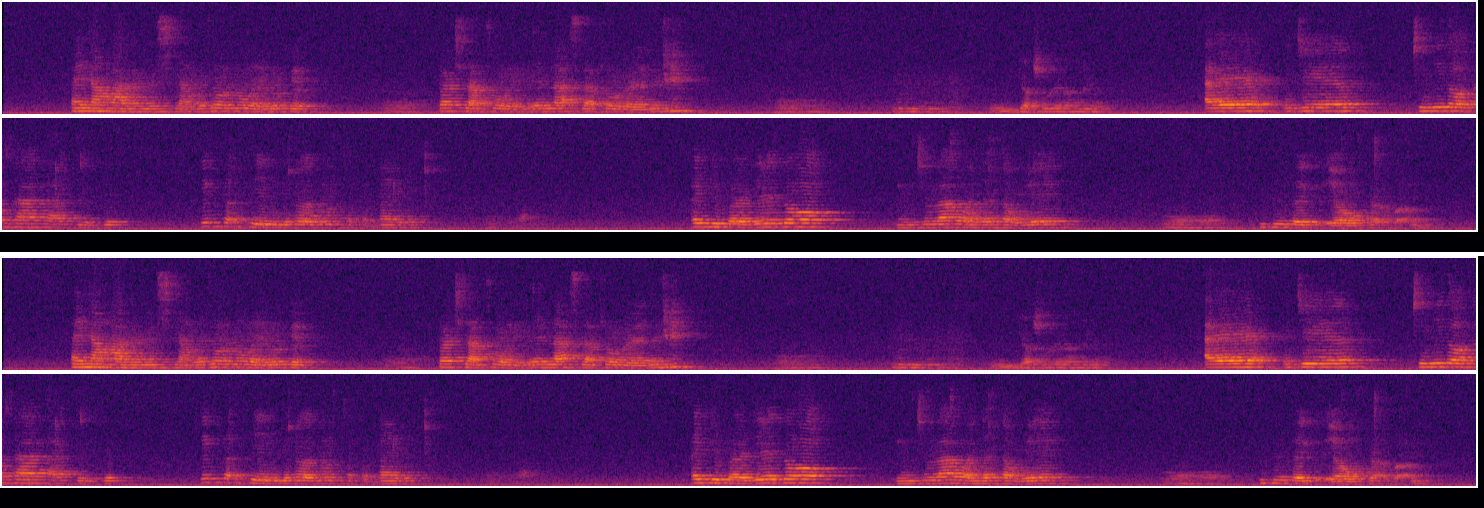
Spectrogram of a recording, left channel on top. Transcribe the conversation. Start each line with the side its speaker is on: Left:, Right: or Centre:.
Right: ꯑꯩꯅ ꯍꯥꯟꯅ ꯅꯨꯡꯁꯤꯅꯕꯁꯨ ꯑꯗꯨ ꯑꯣꯏꯔꯒ
Left: ꯑꯣ
Right: ꯐꯁ ꯂꯥꯛꯁꯨ ꯑꯣꯏꯦ ꯂꯥꯁ ꯂꯥꯛꯁꯨ ꯑꯣꯏꯋꯦꯅꯦ
Left: ꯎꯝ꯫
Right: ꯎꯝ꯫
Left: ꯆꯍꯤ ꯀꯌꯥ ꯁꯨꯔꯦ ꯅꯪꯗꯤ꯫
Right: ꯑꯩ <unintelligible> ꯁꯤꯗ ꯁ ꯍꯥꯥꯏ ꯐꯦ ꯇ ꯍꯦꯂ꯫
Left: ꯑꯣ
Right: ꯑꯩꯒꯤ ꯕꯥꯔꯗꯦꯗꯣ ꯖꯨꯂꯥꯏ ꯋꯥꯟꯗ ꯇꯧꯋꯦ
Left: ꯑꯣ
Right: ꯑꯗꯨꯗꯗ ꯌꯥ ꯈꯔꯕ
